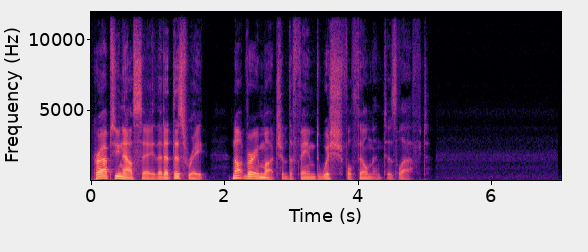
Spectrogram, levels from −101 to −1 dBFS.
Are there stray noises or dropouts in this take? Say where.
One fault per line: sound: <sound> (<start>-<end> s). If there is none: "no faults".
no faults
